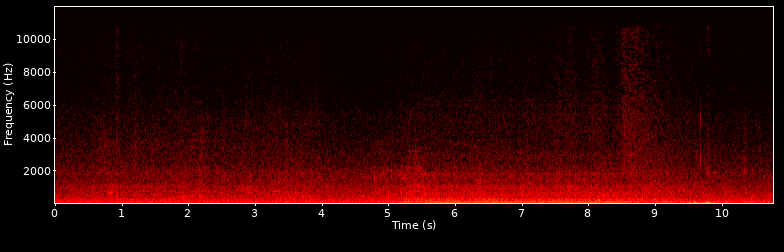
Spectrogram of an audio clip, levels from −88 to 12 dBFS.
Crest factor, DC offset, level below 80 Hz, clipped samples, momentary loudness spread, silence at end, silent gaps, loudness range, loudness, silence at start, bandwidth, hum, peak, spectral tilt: 14 dB; under 0.1%; -46 dBFS; under 0.1%; 8 LU; 0 s; none; 7 LU; -44 LUFS; 0 s; 11 kHz; none; -28 dBFS; -7 dB/octave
